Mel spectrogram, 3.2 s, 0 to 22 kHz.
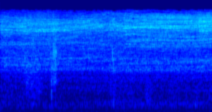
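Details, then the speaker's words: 1978 C3 Corvette with LS1 engine and fabricated Holset HX55 turbo kit, not holding boost; intake pressurized with shop air for boost leak test: steady high airy hiss, engine off; significant leak at throttle body linkage, shown by soapy water. "really sounds like it's coming from the throttle body so if i spray it you can see it's in the linkage of the throttle body which is pretty significant"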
